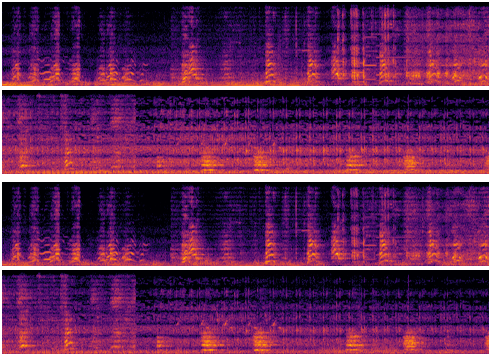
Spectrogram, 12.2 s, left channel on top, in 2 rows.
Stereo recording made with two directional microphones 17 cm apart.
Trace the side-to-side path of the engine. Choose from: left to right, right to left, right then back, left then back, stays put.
stays put.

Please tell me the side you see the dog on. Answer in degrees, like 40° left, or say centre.
10° right.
